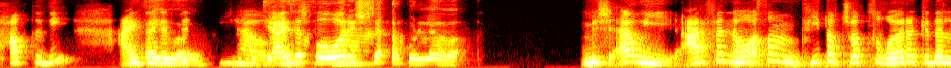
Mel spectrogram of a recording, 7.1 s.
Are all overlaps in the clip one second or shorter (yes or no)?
no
